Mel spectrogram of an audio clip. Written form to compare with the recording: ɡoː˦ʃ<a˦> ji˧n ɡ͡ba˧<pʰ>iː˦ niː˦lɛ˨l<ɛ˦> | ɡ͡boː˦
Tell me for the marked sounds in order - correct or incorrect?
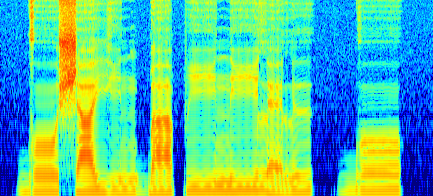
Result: correct, incorrect, incorrect

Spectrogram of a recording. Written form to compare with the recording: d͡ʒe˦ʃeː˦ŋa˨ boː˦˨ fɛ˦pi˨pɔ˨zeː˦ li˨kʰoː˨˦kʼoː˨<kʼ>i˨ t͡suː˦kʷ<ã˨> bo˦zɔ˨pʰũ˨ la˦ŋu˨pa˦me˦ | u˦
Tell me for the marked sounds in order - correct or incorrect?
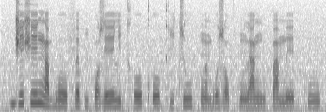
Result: correct, correct

